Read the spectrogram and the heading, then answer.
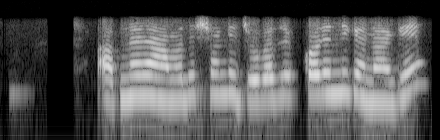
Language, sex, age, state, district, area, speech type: Bengali, female, 18-30, West Bengal, Birbhum, urban, conversation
